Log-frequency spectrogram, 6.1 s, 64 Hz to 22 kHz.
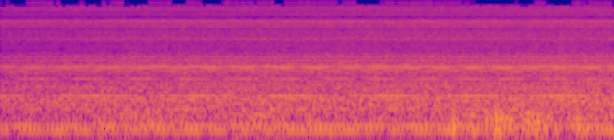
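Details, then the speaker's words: Maple sap reverse-osmosis unit running after priming its air-locked centrifugal feed pump, which had cavitated. Two high pressure pumps give a smooth, even drone with steady tones, never wavering or knocking; normal operation. "Give it a little juice. Give it a little juice. So 2 high pressure pumps going."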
